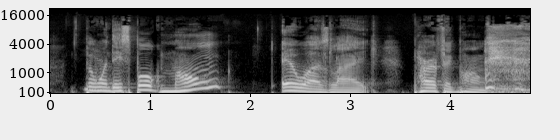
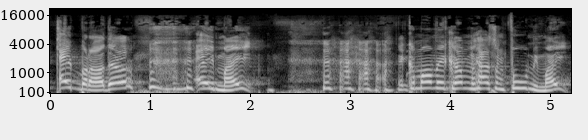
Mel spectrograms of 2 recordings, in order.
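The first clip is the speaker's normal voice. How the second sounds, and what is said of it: Put-on Australian accent. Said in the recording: “Australian Hmong accent. ... some sort of like Australian accent of it.”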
